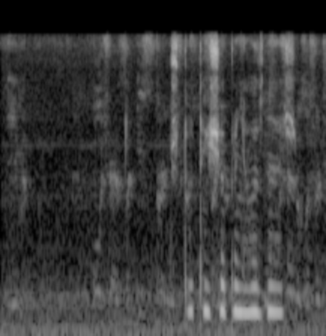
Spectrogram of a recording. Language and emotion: Russian, neutral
